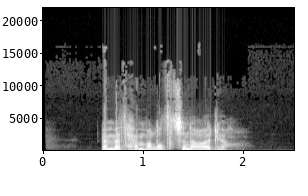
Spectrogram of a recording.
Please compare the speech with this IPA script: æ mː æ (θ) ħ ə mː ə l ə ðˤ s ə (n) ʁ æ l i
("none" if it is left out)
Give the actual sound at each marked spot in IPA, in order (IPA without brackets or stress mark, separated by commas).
θ, n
